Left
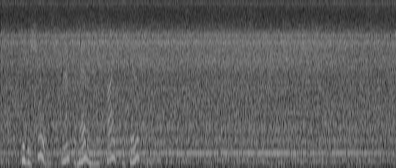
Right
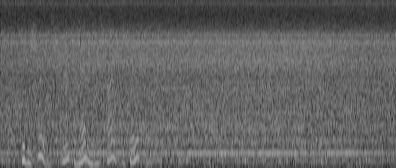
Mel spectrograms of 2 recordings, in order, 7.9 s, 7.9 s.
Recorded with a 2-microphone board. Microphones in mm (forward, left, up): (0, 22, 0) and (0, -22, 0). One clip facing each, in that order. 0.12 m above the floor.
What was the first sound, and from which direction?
A woman speaking, 5° left (ahead or behind).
